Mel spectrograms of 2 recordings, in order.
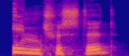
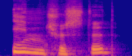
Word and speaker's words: interested: notice that the stress notice the stress interested it's on the first syllable interested not interested okay that's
